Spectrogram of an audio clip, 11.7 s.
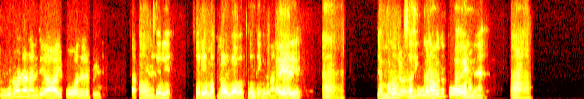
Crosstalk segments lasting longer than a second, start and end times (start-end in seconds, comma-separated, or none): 7.7-9.4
